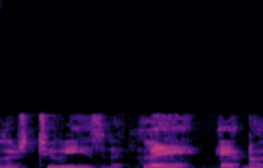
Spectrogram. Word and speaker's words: leer: Like the verb to read, leer, leer. It's e, leer, leer. It's not le, er, even though there's two e's in it. Le, er.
